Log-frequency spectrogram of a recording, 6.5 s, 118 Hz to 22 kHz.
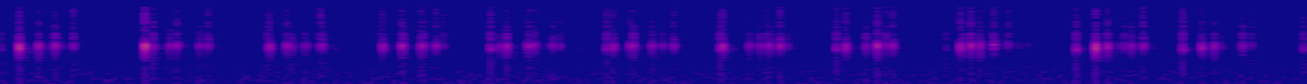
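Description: Long nails tap and scratch the base of a small, hollow, upside-down pink plastic tub, making quick bursts of light, dry clicks. The clicks center on a hollow midrange tone around 1.3 kHz with brief bright edges and come in rapid clusters about every half second over a faint low hum.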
